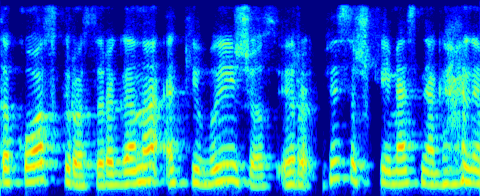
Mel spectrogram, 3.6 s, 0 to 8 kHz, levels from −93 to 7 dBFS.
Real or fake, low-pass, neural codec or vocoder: real; 7.2 kHz; none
